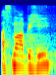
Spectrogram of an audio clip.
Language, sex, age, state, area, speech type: Sanskrit, male, 30-45, Rajasthan, urban, spontaneous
